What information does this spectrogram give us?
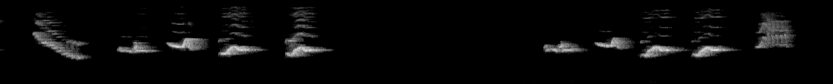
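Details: American robin song: five rich whistled phrases, including one sliding steeply down, then a pause and five more slurred whistles ending in a brief high note.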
